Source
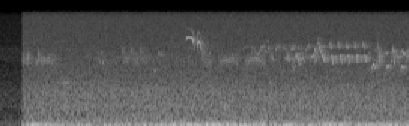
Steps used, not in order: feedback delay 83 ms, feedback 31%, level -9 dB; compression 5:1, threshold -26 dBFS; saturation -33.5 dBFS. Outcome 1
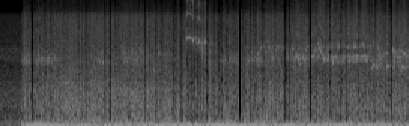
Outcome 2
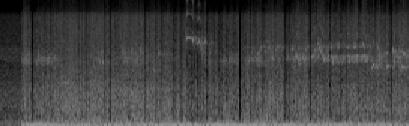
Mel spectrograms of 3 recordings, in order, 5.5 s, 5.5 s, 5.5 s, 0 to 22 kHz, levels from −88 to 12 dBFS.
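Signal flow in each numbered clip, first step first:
feedback delay > saturation > compression; feedback delay > compression > saturation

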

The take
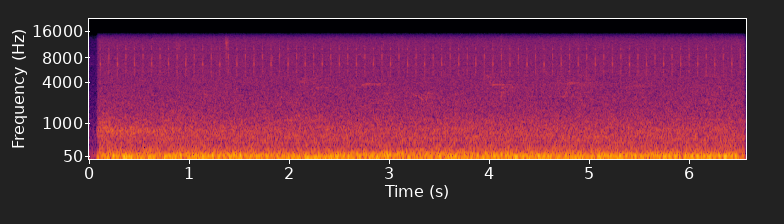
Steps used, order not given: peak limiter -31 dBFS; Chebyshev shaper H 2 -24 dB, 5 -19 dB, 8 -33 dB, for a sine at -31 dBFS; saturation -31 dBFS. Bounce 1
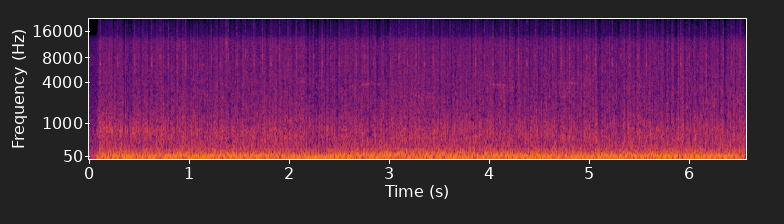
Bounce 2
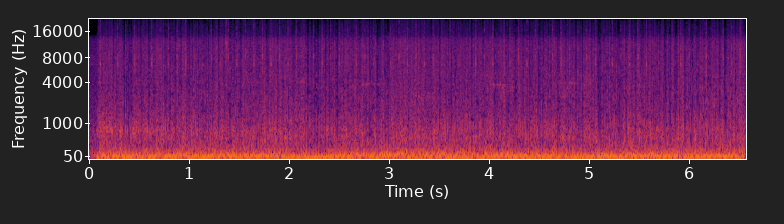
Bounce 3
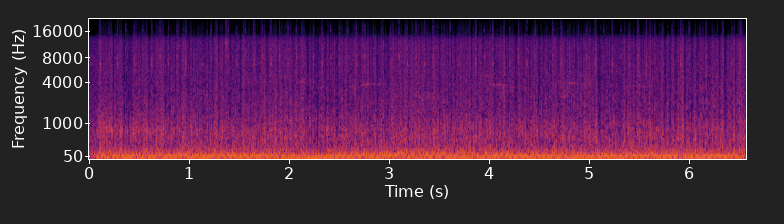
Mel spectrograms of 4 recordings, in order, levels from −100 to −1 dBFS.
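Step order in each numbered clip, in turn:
saturation > peak limiter > Chebyshev shaper; saturation > Chebyshev shaper > peak limiter; peak limiter > saturation > Chebyshev shaper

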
